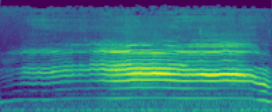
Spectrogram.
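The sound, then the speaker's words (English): A single long, drawn-out yowl from a male cat while mating, loud, swelling in the middle and holding a steady wavering pitch for nearly three seconds before trailing off. No one speaks. “Why, he's getting lucky.”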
